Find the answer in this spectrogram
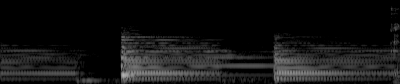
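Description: Piano played slowly with both hands. A held chord rings out and is released about a second in. Then two more chords are struck one after the other, each held and left to ring.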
